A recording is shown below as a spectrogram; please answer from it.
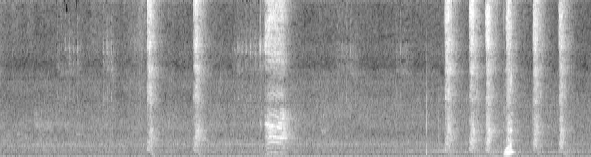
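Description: A squirrel gives sharp, raspy chucks in scattered bursts, scolding a cat, with a person talking nearby.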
